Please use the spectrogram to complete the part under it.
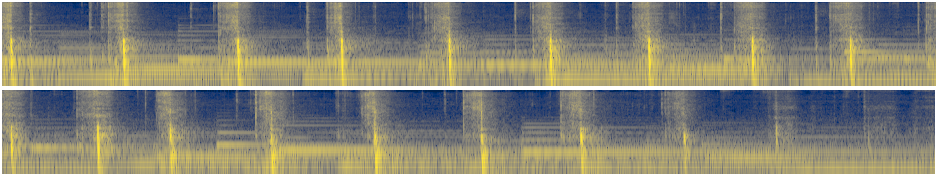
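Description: A knife chops on a wooden board with steady, even knocks.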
